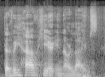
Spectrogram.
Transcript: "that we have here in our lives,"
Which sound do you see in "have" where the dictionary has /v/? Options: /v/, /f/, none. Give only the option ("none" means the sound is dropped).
/v/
